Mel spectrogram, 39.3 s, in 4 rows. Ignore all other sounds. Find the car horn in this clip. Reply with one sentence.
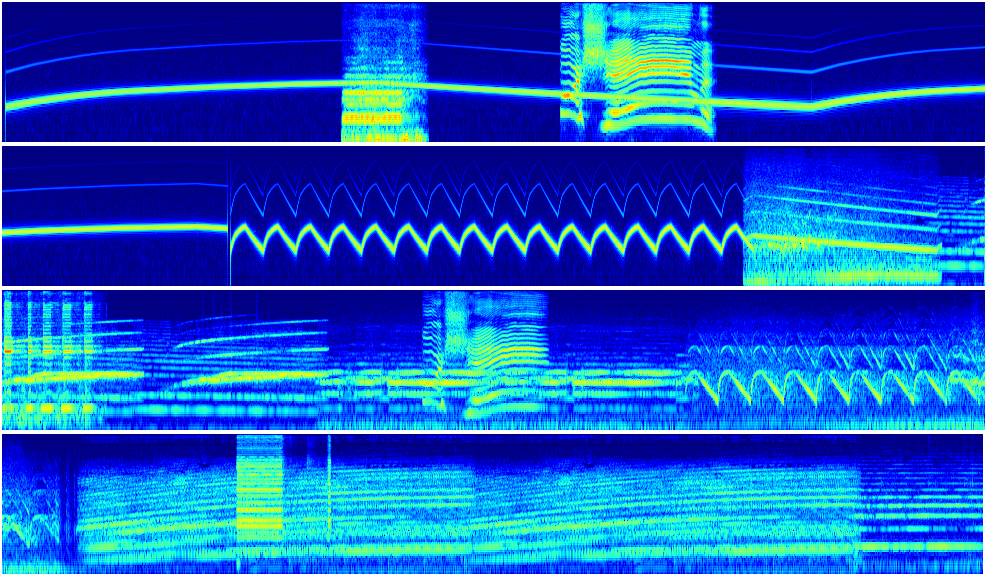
The car horn can be heard from 3.4 to 4.2 s, from 19.6 to 20.6 s and from 31.8 to 32.8 s.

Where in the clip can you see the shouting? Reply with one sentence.
You can hear the shouting from 5.5 to 7.1 s and from 23.9 to 25.1 s.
